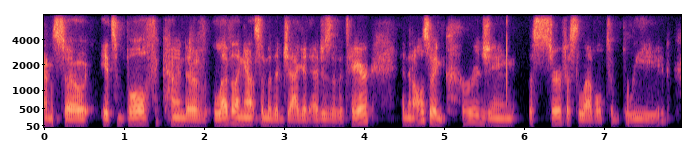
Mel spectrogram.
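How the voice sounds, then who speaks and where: A man talks with a medium pitch and a dark, mellow tone. His pitch variation is ordinary. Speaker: student giving a class presentation. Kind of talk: recorded class presentation. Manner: fast; hesitant, with fillers and restarts.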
